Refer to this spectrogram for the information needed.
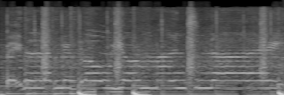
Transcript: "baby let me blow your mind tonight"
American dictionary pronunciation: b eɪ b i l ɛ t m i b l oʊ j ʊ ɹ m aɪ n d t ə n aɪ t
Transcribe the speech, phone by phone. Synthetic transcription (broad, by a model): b eɪ b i l ɛ t m i b l oʊ j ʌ ɹ m aɪ n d t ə n aɪ t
